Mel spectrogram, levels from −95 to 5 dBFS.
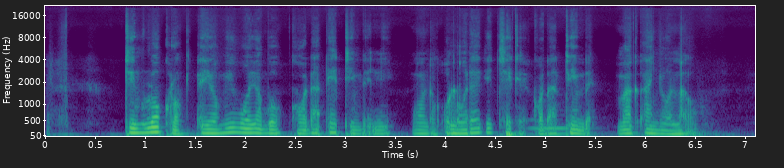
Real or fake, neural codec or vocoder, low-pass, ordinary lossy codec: fake; codec, 44.1 kHz, 2.6 kbps, SNAC; none; none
